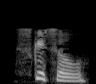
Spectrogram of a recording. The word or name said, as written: skittle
